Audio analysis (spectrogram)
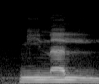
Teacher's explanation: Jadi bukan kepala lidahnya saja tapi tepi lidah bagian depannya ini disertakan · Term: huruf lam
